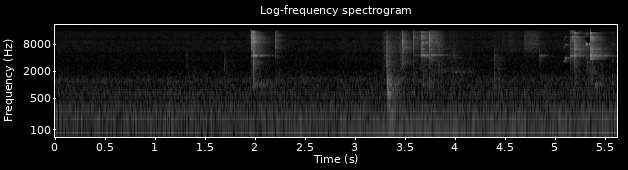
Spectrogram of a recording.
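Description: A few light clinks and taps of brush and tool handles against small glass paint jars: one about two seconds in, then a cluster near the end. A low steady hum runs underneath.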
